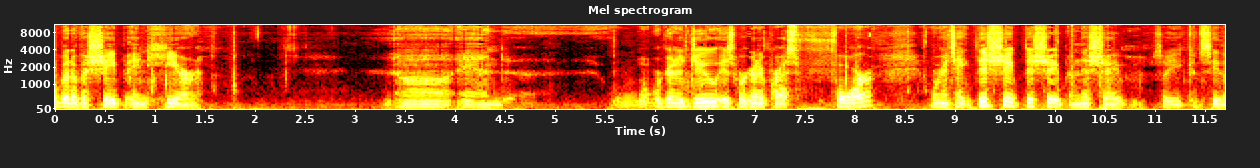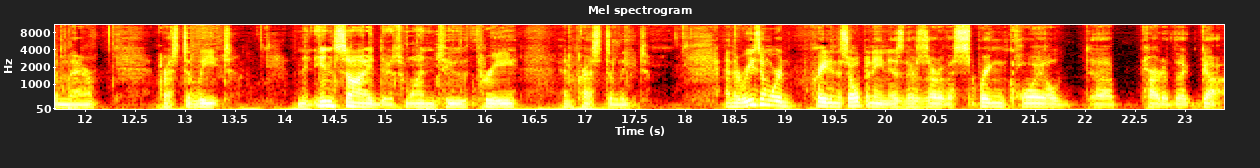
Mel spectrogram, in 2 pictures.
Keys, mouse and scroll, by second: 12.5 Delete, 16.8 Delete.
